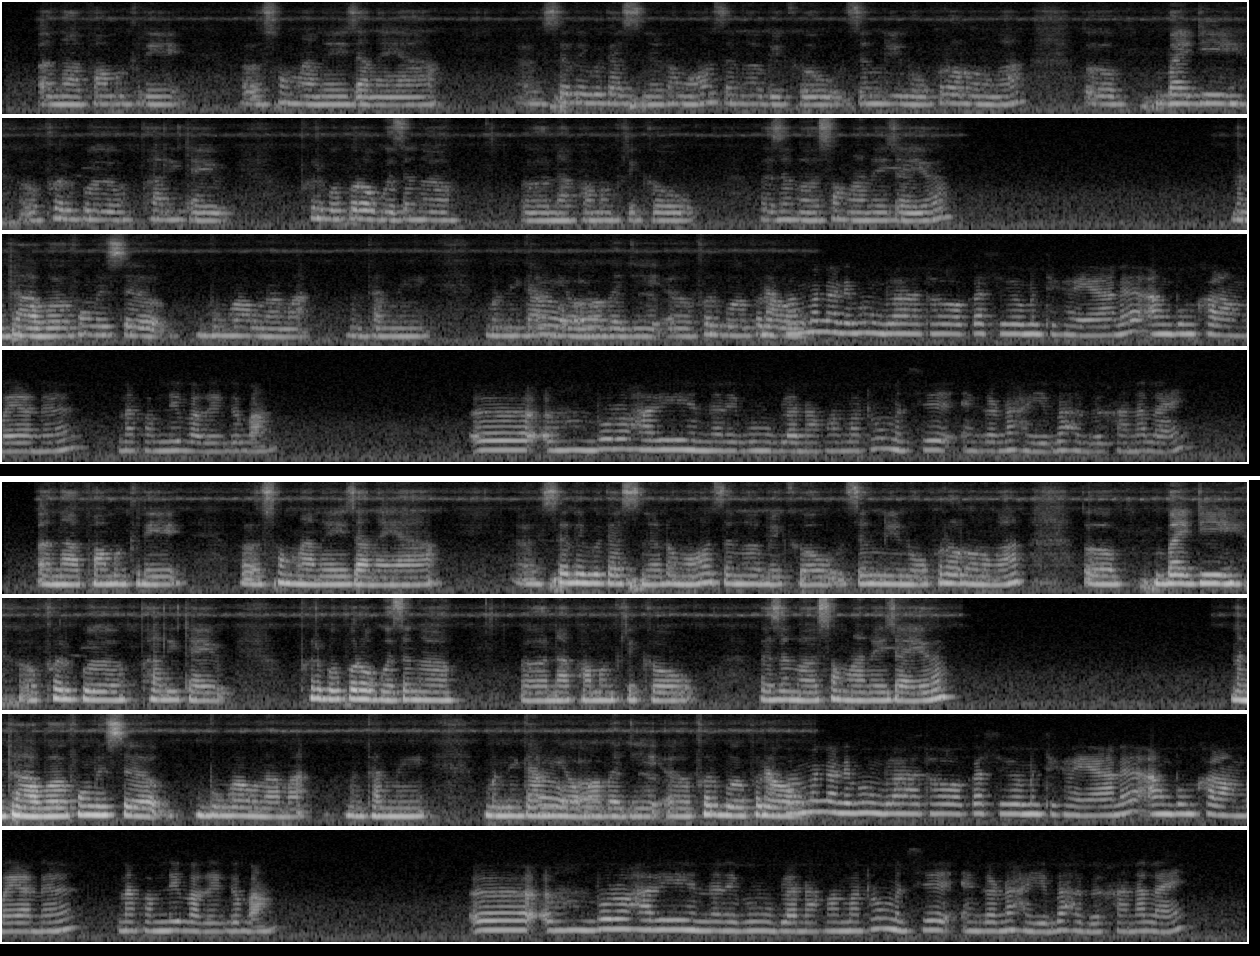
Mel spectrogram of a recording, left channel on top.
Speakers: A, on the right; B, on the right.
A: नाफाम ओंख्रि संनानै जानाया, सोलिबोगासिनो दङ जोंङो बेख खौ जोंनि नफोरावल' नङा ओ बायदि फोरबो फालिथाय फोरबोफोरावबो जोङो ओ नाफाम ओंख्रि, खौ जोङो संनानै जायो। नोंथाङाबो फंनैसो बुंबाङो नामा? नोंथांनि मोननि गामियाव
B: औ औ
A: माबायदि
B: नोंथां
A: फोरबोफोराव
B: नाफाम होननानै बुंङोब्लाथ' गासिबो मोन मिथिखायोआनो आं बुंखालांबायानो नाफामनि बागै गोबां ओ बर' हारि होननानै बुङोब्ला नाफामाथ' मोनसे एंगारनो हायै बाहागोखा नालाय,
